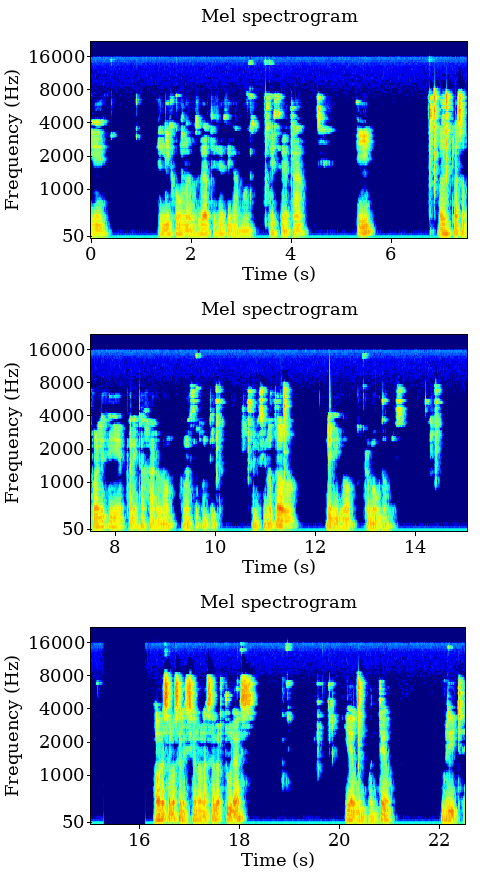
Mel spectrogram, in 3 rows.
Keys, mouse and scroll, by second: 0.4 y, 0.9-2.9 drag, 3.2 shift+click, 3.6 shift+click, 6.8 g, 9.6 ctrl+click, 10.6-11.3 typing, 12.9 click, 14.4 typing, 15.2 click, 18.0 alt+shift+click, 19.0 alt+shift+click, 20.4 w, 22.2 click.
